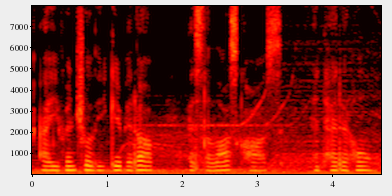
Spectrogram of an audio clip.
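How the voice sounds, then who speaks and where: Someone with a non-native accent talks at a fairly slow pace. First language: not English. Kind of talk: scary story narration, ASMR. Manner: soft, quiet, whispery.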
